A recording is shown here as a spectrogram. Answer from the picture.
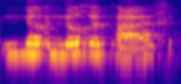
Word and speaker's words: Nos Repaires: llama Nuestras Guaridas, que si me ayudas a pronunciarlo en francés estaría genial para no verme mal. It's no repart en francés.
